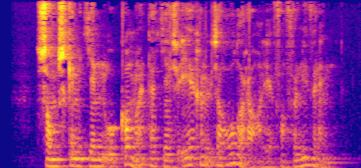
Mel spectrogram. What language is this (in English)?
Western Frisian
